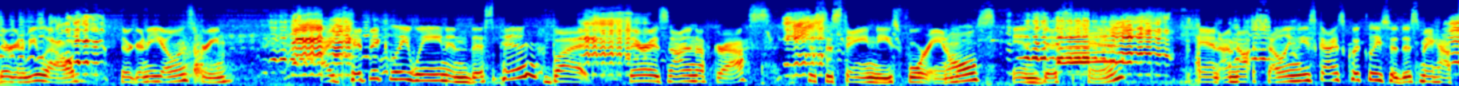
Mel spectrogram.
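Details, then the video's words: Goat kids screaming during weaning, an intense crowded chorus of loud quavering bleats, many high and shrill, overlapping continuously with only short lulls. "IT'S TIME TO WEAN the BABY GOATS! SO MUCH SCREAMING!"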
